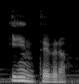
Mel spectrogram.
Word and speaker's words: integra: Mais uma, íntegra ou integra. Assim como em português, sequências do tipo GR, PR, BL, TL, etc. ficam sempre na mesma sílaba. Então, se separarmos, a penúltima sílaba é T, não termina em consoante e, portanto, a palavra é proparoxítona, íntegra.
